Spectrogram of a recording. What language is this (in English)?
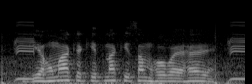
Magahi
